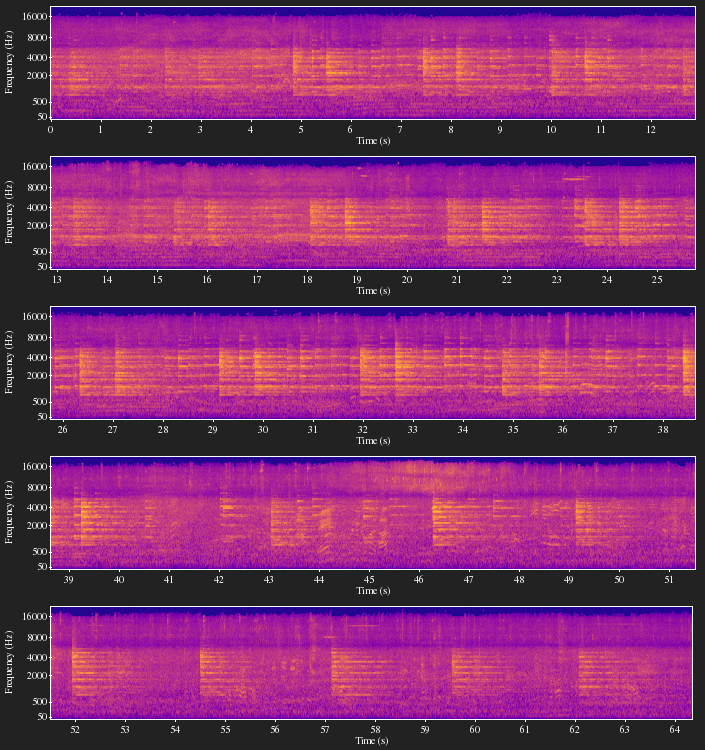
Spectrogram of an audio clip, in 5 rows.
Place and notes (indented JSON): {
  "title": "Sevilla, Provinz Sevilla, Spanien - Sevilla - street marathon",
  "date": "2016-10-10 09:30:00",
  "description": "On the Calle Parlamento de Andalucia. The sound of the bells of the Macarena Church and hundrets of feets running at a city marathon.\ninternational city sounds - topographic field recordings and social ambiences",
  "latitude": "37.40",
  "longitude": "-5.99",
  "altitude": "9",
  "timezone": "Europe/Madrid"
}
